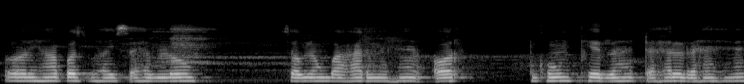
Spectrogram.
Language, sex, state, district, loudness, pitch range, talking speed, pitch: Hindi, male, Chhattisgarh, Sarguja, -24 LUFS, 155-165 Hz, 135 wpm, 160 Hz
